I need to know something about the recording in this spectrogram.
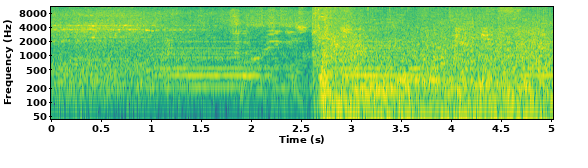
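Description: A zipline hums steadily as a character rides along it.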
